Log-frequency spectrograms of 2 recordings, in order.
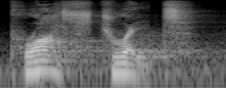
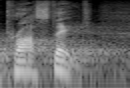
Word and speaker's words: prostrate: And I'm reminding him to be careful how to pronounce the word. Prostrate, right? Prostrate. If I mispronounce it, I'm referring to something else, right? A male organ, prostate. It's prostrate.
